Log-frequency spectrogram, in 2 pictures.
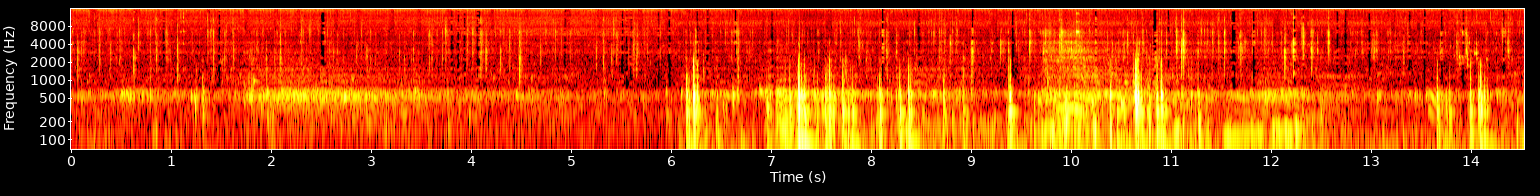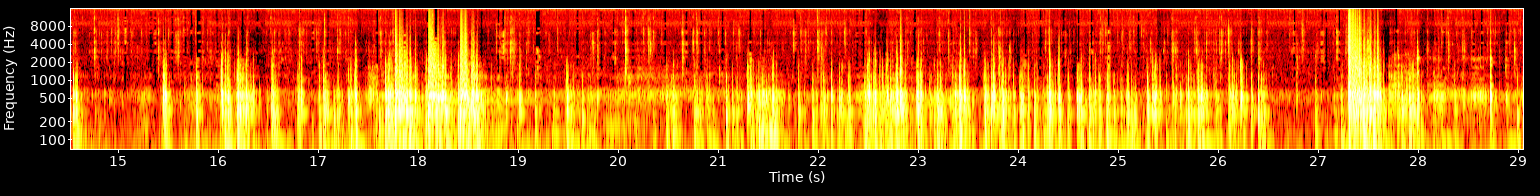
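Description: Underwater water noise on a speargun-mounted camera: gurgling and sloshing water with many irregular knocks and clicks against the housing. It is fairly quiet for the first six seconds, then becomes busier and louder, with one sharp knock near the end.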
